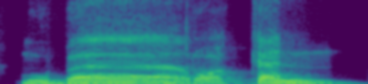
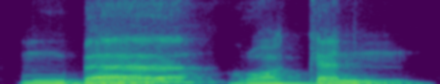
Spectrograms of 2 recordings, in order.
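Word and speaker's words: مباركا: Mubarakan. Mubarakan. The alif is silent.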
